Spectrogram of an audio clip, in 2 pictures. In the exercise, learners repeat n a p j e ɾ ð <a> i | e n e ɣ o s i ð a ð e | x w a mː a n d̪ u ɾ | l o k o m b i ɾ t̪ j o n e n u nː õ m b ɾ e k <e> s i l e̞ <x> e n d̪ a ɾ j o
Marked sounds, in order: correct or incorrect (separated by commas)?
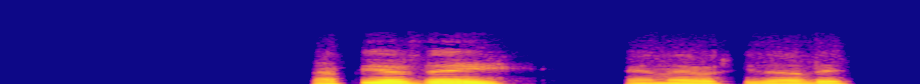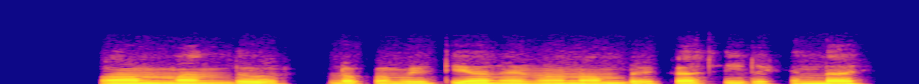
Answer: incorrect, incorrect, correct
